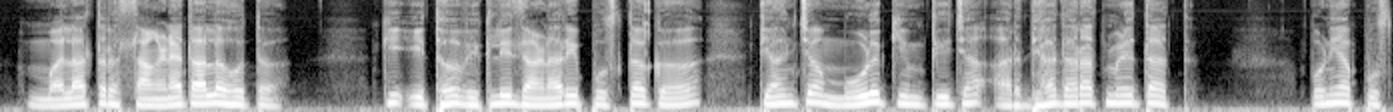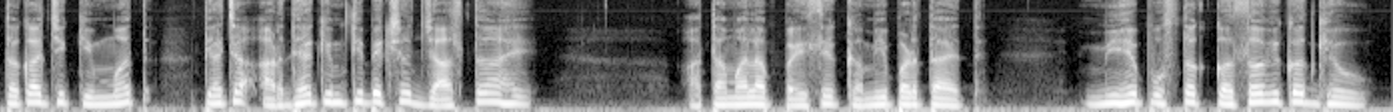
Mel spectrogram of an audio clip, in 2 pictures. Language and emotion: Marathi, sad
